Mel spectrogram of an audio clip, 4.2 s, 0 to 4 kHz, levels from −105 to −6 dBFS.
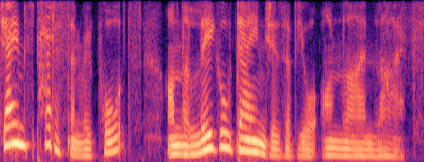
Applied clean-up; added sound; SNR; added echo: none; none; none; none.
